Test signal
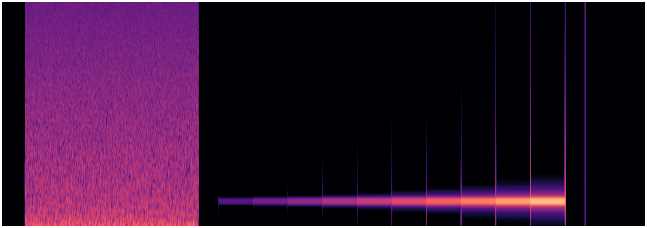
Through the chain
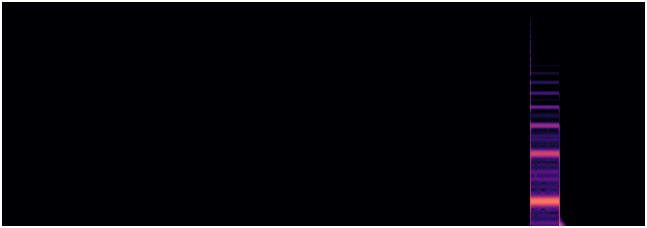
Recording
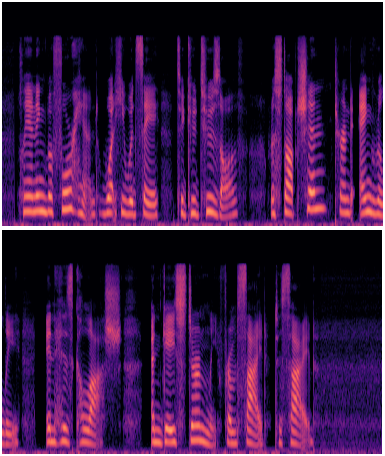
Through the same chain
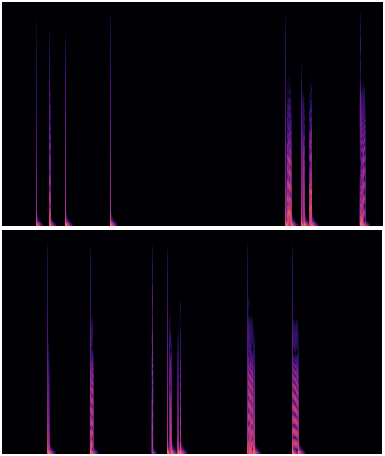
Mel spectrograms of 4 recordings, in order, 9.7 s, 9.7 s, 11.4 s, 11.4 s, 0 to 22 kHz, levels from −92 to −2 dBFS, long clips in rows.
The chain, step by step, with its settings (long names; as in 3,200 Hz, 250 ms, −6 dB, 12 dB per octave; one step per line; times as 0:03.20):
feedback delay that plays each chunk backwards 557 ms, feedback 48%, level −11 dB
low-pass filter 9,500 Hz 12 dB per octave
parametric band 260 Hz −8.5 dB 1.9 octaves
comparator with hysteresis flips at −20.5 dBFS
treble cut that deepens with the level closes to 1,300 Hz, closed at −36 dBFS
level +2 dB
